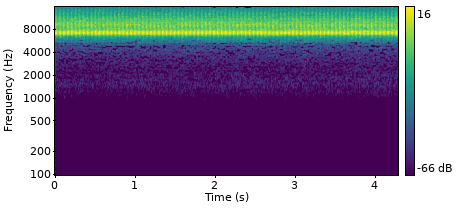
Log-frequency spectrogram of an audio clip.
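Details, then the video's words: Grasshoppers producing a dense, shrill, high-pitched stridulation in quick regular pulses, about four each second, with no pause throughout; no music or other sounds accompany the insects. "3 Hours of Grass Hopper Sounds"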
